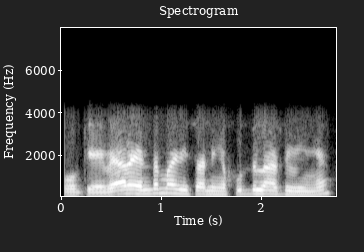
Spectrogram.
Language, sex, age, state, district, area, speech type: Tamil, male, 45-60, Tamil Nadu, Ariyalur, rural, conversation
